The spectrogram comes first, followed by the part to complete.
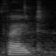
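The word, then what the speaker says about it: Feit: clergy a Father John fight fight I fi t f e i t they pronounce it fight okay okay yeah he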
